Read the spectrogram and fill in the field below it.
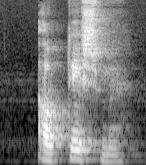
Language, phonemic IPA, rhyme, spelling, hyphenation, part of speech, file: Dutch, /ɑu̯ˈtɪsmə/, -ɪsmə, autisme, au‧tis‧me, noun, Nl-autisme.ogg
- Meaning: 1. autism (syndrome on the autism spectrum) 2. autism (type of schizophrenia)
